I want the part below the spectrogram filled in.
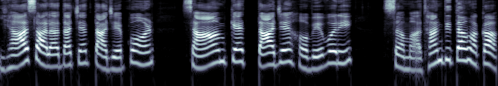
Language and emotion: Goan Konkani, happy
